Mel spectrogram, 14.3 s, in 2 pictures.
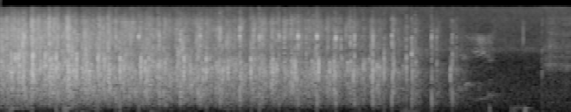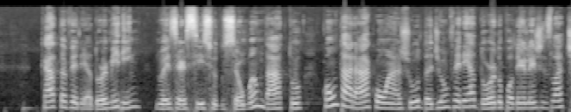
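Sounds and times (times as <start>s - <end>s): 
audience applause: 0.0s - 6.1s
speech: 7.7s - 14.2s.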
